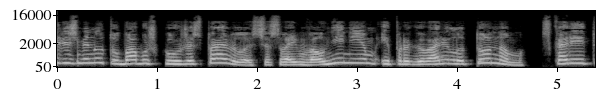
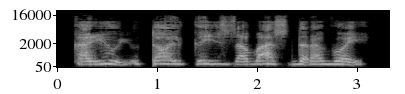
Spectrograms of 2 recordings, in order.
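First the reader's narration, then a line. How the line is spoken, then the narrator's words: Tearful whisper. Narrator (Russian): плача, стала шептать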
